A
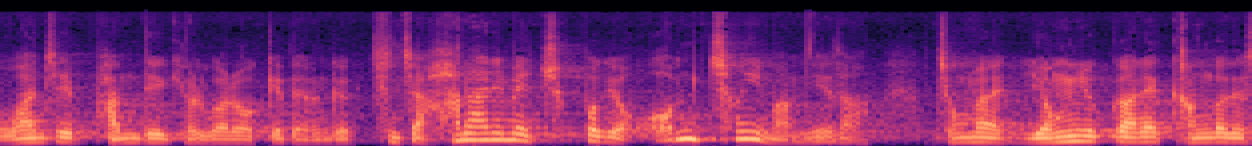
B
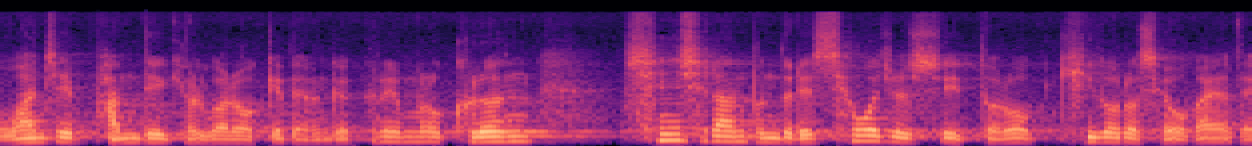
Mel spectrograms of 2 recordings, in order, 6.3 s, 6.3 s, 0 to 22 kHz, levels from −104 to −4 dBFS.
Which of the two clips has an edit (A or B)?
A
